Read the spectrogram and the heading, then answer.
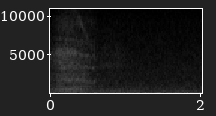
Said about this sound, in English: taking a few more breaths through bro- both nostrils. We're going to engage in a really divine breathing practice just to help bring more harmony to our experience,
